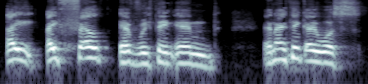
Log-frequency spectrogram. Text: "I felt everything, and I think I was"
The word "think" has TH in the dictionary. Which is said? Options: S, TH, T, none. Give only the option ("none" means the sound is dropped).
TH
